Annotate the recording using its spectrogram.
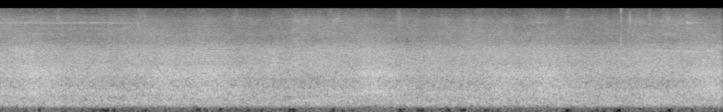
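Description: A large crowd chants loudly together in a big echoing hall.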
